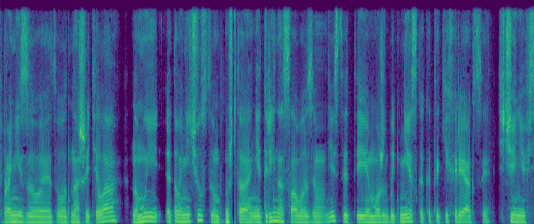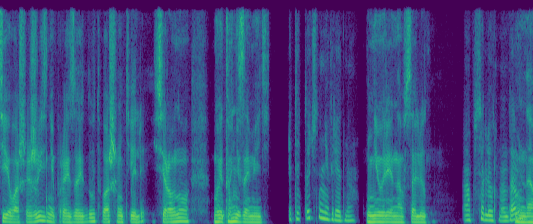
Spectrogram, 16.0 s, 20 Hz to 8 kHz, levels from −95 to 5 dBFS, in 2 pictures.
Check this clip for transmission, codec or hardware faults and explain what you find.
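Two transmission faults are audible, both losses in a call path whose audio stops at 8 kHz, which fits a G.722 wideband codec.

At 3.35 to 3.40 s, just after "мы этого не чувствуем", a brief smear blurs the sound. This is short concealed packet loss: about 30 ms never arrived, and the receiver extended the preceding sound to bridge it.

At 4.75 to 4.90 s, after "что нейтрино слабо", the sound holds and fades, then resumes at "и может быть несколько". This is a burst of packet loss: about 120 ms was lost, so the concealment stretched the last sound while turning it down, and the audio from that stretch is gone.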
